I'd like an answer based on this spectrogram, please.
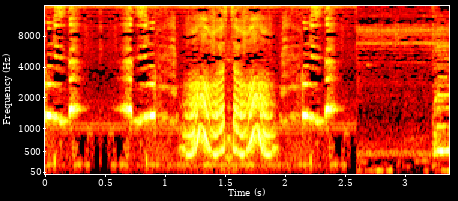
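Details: A domestic cat in New Zealand answers a person asking if it wants meat with a warbling meow that rises and falls twice in quick succession. Short spoken phrases come before and after the call.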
